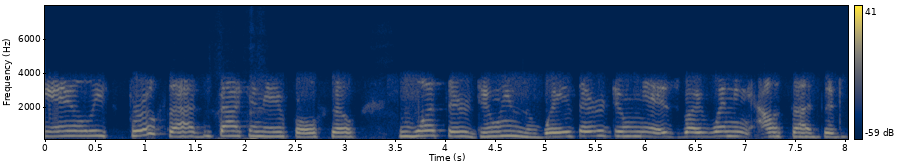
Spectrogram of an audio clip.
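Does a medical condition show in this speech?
Yes: ALS; diagnosed a while back.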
